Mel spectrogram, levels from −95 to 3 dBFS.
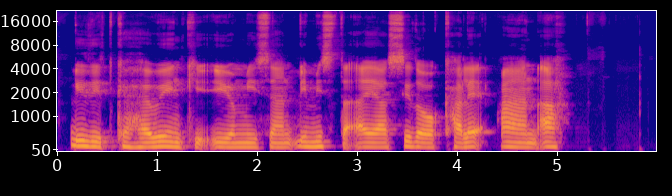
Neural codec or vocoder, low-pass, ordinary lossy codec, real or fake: none; none; none; real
